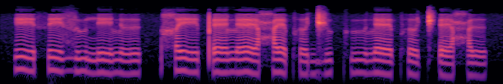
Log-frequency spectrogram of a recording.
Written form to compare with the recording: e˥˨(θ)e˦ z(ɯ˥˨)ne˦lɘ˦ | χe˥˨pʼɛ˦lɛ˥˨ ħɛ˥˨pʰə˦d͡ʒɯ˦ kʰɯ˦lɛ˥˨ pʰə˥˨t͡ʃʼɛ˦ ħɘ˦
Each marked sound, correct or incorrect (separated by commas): correct, correct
